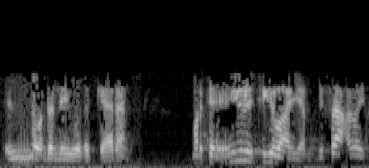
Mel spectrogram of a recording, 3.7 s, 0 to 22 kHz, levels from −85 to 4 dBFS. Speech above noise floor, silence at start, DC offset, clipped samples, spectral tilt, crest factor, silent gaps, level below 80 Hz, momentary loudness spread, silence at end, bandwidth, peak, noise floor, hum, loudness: 34 dB; 0.05 s; under 0.1%; under 0.1%; 2.5 dB/octave; 18 dB; none; -58 dBFS; 9 LU; 0.05 s; 3.8 kHz; -6 dBFS; -58 dBFS; none; -24 LUFS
